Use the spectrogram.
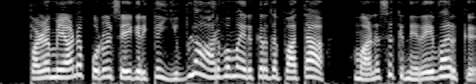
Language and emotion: Tamil, happy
